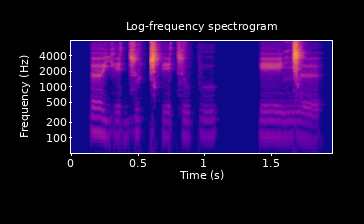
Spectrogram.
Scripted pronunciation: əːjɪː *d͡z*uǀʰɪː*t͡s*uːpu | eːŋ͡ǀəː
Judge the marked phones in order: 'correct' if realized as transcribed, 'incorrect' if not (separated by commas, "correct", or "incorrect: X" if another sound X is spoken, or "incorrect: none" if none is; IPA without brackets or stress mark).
correct, correct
